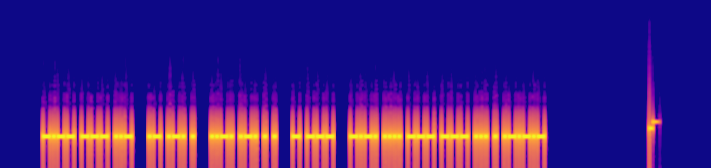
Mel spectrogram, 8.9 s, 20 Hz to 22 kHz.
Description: Morse code, heard as a keyed tone, about 40 wpm, 700 Hz. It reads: YOU ARE FREE TO CHOOSE.
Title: Sentences from Top 700 Words 40wpm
